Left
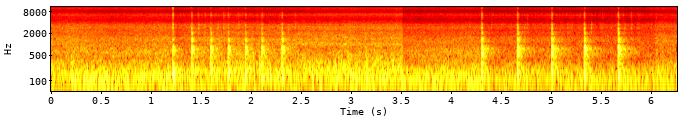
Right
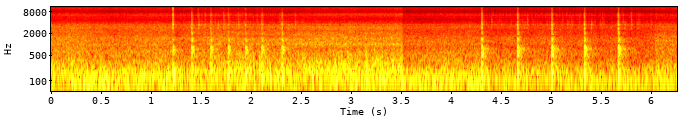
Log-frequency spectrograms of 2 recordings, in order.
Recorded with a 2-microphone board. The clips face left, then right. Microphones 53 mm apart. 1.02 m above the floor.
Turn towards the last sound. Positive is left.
turn(degrees=30)  # may be behind; listen again after turning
